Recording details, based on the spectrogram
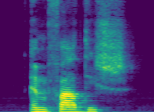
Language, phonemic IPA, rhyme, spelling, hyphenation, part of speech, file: Dutch, /ˌɛmˈfaː.tis/, -aːtis, emfatisch, em‧fa‧tisch, adjective / adverb, Nl-emfatisch.ogg
- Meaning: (adjective) emphatic (characterised by emphasis)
